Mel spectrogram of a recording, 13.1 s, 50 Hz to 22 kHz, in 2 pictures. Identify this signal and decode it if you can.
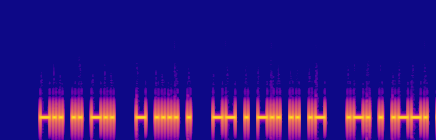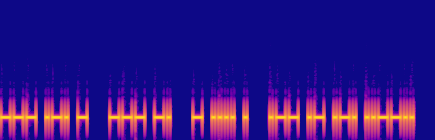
Morse code, heard as a keyed tone, about 25 wpm, 700 Hz. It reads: DID THE MEDIA REPORT ON THE WAR?
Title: Sentences from Top 1000 Words - Review Part 4 - 25wpm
